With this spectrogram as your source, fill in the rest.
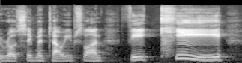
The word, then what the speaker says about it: chi: the abc cba oh the greek letter key c-h-i is how you spell that yeah so if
